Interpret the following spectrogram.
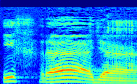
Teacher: Tentu kha-nya di sini tafkhimnya tafkhim nisbi, ya. Bukan demikian ikhraja, tidak, tapi ikhraja.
